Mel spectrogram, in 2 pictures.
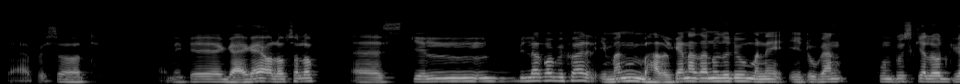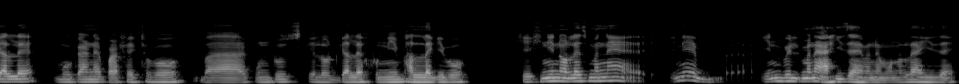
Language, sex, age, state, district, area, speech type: Assamese, male, 18-30, Assam, Lakhimpur, rural, spontaneous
